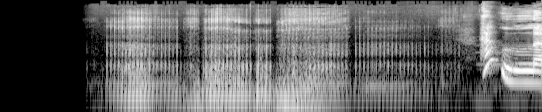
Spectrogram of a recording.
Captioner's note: cat purring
